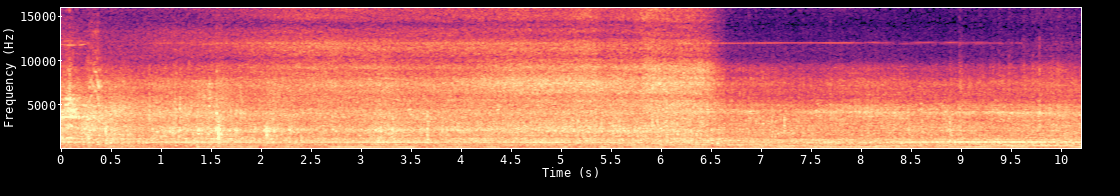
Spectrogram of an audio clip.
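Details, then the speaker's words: MJX H12Y RC vehicle with basic sensorless motor at full throttle setting: high, strained whine with irregular shudder and wavering pitch when under load; the motor cogs until given a little throttle blip. "voyez le Cooking voyez les vibrations qu'il a c'est le Cooking ça il faut donner un petit coup de gaz et là il monte"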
